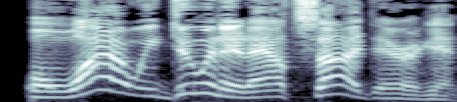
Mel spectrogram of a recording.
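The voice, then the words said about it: Put-on southern accent. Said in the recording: “I'm adopting more of a southern accent here”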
